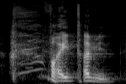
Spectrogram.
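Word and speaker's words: vitamin: 여러분 잘는 잘 아시는 비타민 비타민 하시죠 원래 발음은 뭐예요 그렇지 바이타민이라고 하죠 바이타민 비타민은 한국식으로 읽은 거고요 바이타민이라 그래요 그런데요 그 비타민의 비비드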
